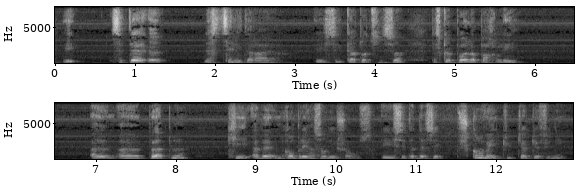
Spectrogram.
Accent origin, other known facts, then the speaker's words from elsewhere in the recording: Quebec, Canada; Parce qu'on a parlé à des Québécois en tant que Québécois.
